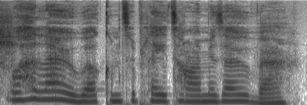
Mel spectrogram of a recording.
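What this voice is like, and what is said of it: Put-on British accent. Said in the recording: “you brought out the British accent today.”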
